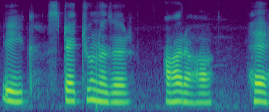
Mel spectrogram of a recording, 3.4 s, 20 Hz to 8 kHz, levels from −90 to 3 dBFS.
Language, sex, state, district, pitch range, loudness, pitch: Hindi, female, Himachal Pradesh, Shimla, 205-230 Hz, -18 LUFS, 215 Hz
